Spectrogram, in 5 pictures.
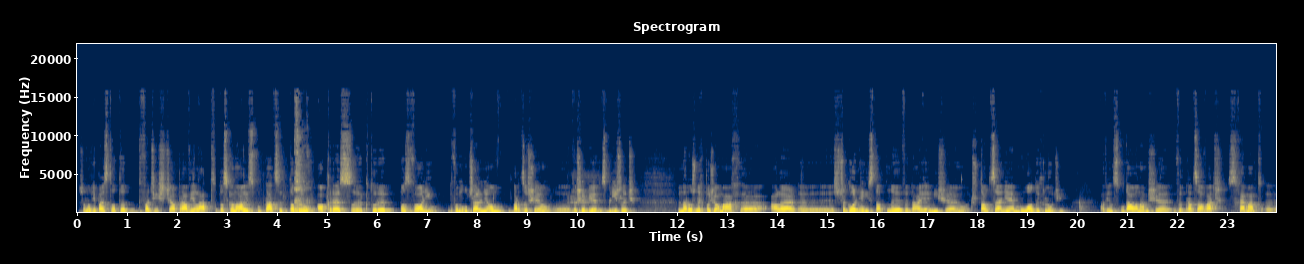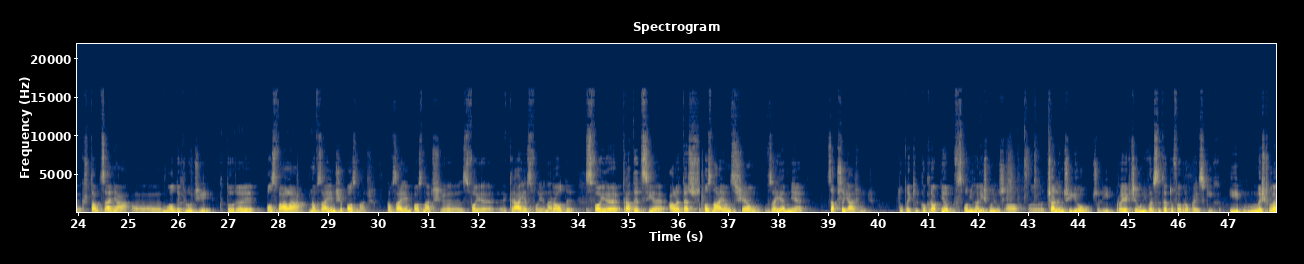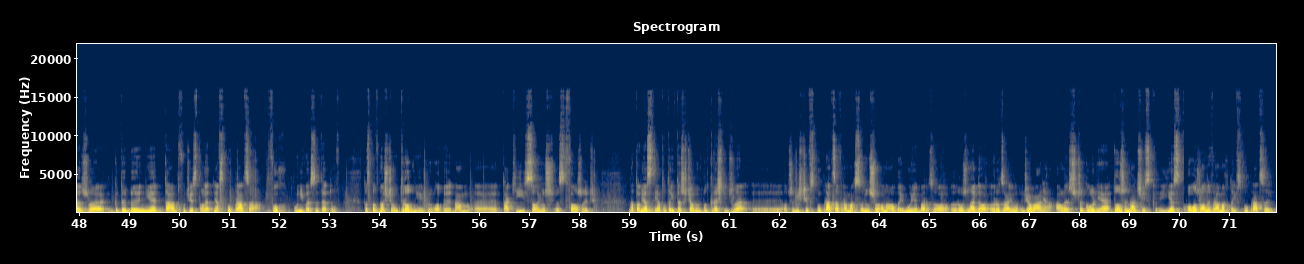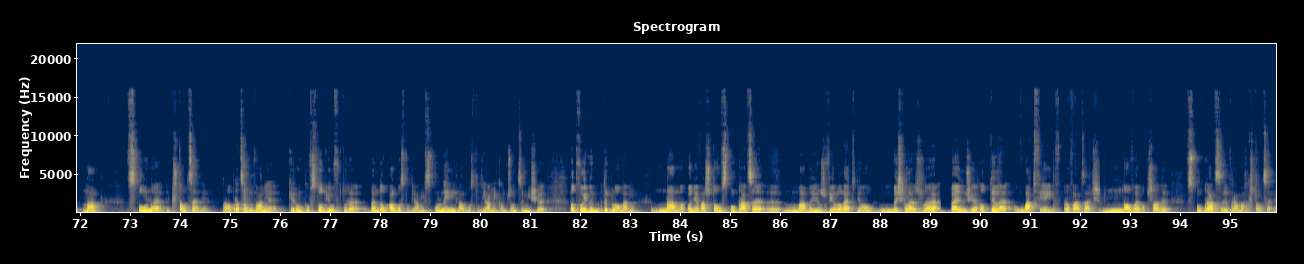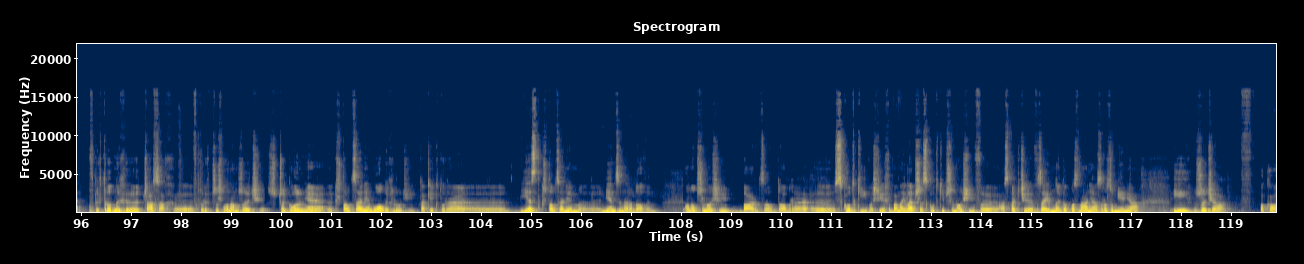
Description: Posłuchajcie relacji z kolejnego spotkanie, które przed laty określono mianem Mostu Bożonarodzeniowego.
